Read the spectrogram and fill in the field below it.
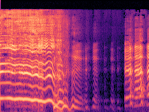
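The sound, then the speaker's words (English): On a crowded train, a person does a loud horse whinny impression: a high, sustained voiced cry that drops into a shaky, wavering quaver, followed by a breathy pause and a short second burst. “It sounds like a horse.”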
